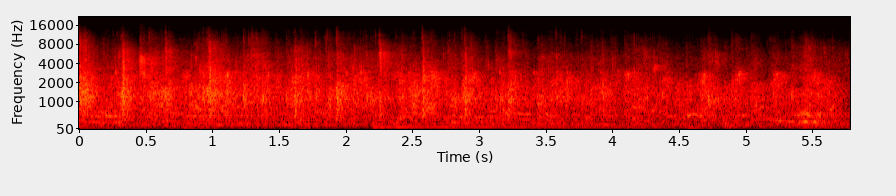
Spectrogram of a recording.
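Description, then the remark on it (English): An audience claps steadily for several seconds, a dense, continuous patter of many hands with a low hum underneath and no clear speech. “Come on, let's keep clapping, y'all. Keep clapping.”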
